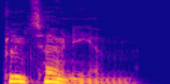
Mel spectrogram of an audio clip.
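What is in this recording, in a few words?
"plutonium", British English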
